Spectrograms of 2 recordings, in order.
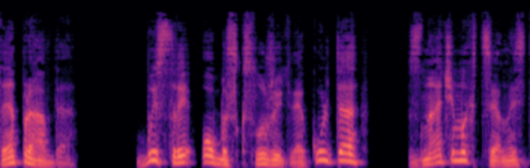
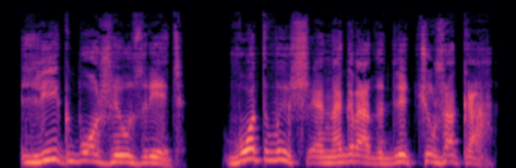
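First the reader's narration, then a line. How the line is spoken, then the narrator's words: Wheezing voice. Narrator (Russian): просипел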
